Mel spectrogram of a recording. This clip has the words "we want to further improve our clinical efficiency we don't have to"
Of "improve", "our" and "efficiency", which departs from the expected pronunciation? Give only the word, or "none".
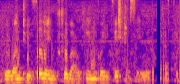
none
